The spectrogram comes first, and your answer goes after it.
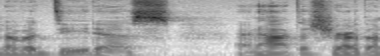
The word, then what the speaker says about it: adidas: the proper pronunciation of Adidas and had to share the knowledge with my friends its adidas I said not ideas out of nowhere our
